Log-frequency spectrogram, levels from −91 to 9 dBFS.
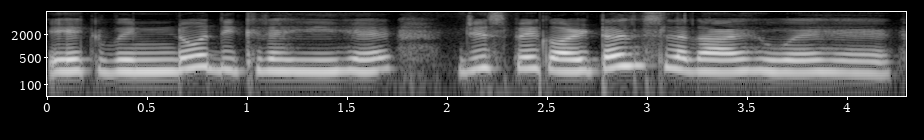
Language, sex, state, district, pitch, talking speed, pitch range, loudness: Hindi, female, Jharkhand, Garhwa, 230 Hz, 155 wpm, 225-255 Hz, -14 LUFS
